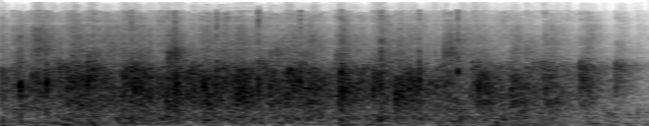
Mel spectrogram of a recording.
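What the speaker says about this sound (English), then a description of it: "let's give them one more round of applause." A crowd at a startup pitch competition gives a sustained round of applause for the competitors, a thick, even roar of many hands clapping that fades slightly toward the end.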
